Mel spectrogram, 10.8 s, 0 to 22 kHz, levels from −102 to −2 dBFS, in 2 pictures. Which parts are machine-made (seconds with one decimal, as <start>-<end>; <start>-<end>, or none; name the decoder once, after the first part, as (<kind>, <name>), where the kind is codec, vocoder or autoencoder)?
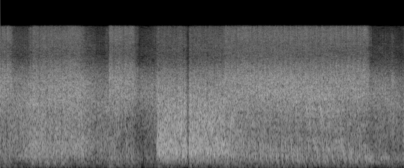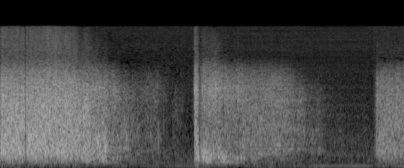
8.5-10.3 (autoencoder, DAC-VAE)

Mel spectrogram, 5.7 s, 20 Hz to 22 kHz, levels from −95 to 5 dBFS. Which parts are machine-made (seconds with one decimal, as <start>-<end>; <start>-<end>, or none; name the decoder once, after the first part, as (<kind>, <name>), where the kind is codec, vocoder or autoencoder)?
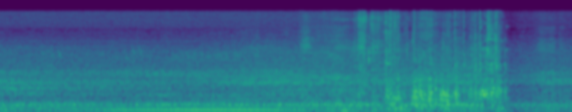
none

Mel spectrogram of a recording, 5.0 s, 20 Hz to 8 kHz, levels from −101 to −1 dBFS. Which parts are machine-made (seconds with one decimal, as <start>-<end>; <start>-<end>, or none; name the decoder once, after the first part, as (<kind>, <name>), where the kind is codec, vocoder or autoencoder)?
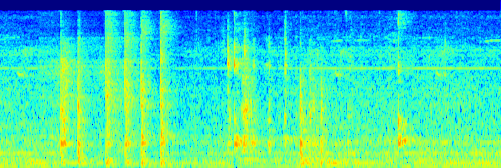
0.4-1.4 (autoencoder, DAC-VAE)

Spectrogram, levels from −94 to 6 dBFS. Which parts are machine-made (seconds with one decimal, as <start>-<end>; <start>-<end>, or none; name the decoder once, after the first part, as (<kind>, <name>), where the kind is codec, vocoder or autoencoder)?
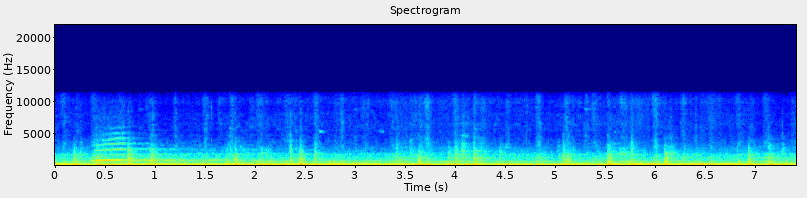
3.5-4.4 (autoencoder, DAC-VAE); 5.7-7.0

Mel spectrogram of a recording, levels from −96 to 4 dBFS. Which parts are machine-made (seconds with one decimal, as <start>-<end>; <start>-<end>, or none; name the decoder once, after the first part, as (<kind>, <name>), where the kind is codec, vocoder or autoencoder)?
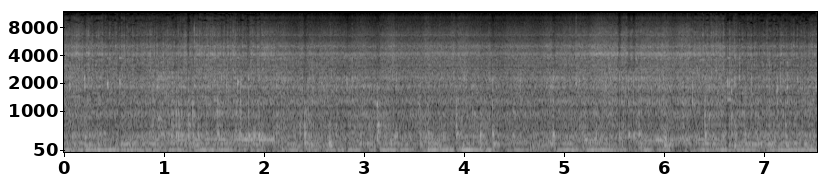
2.0-6.3 (autoencoder, DAC-VAE)

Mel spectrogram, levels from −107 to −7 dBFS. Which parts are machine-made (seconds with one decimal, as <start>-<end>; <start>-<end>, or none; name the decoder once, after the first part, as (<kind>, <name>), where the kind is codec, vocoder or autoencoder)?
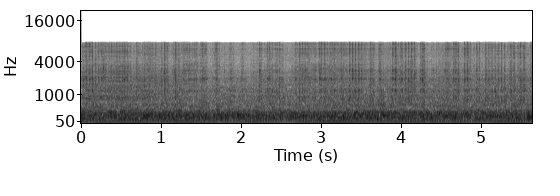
none

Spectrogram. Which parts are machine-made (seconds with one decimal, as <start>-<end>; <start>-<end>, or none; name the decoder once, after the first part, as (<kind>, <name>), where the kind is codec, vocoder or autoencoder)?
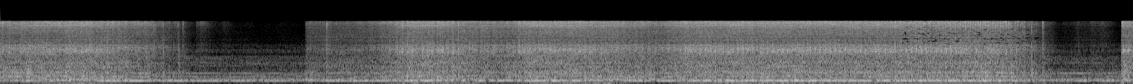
0.0-9.0 (autoencoder, DAC-VAE); 10.4-11.3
